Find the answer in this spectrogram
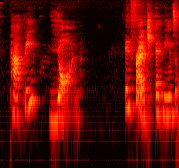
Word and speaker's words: Papillon: like our neighbor's dog you say it like this happy yawn in French it means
